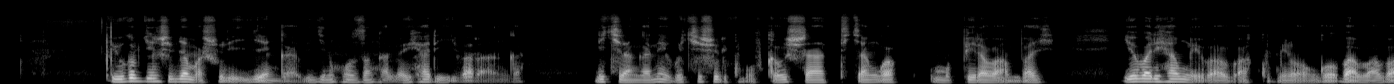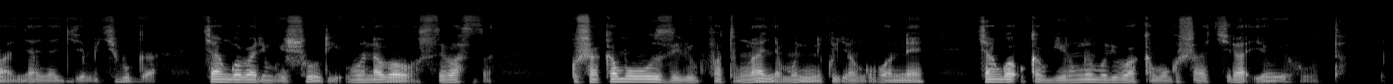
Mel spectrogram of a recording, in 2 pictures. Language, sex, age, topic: Kinyarwanda, male, 25-35, education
